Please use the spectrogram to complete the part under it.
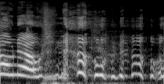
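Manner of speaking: loud, very slow, stretched-out panicking. Retelling what a man on the ride said: imitating someone panicking. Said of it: "he was kinda panicking".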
